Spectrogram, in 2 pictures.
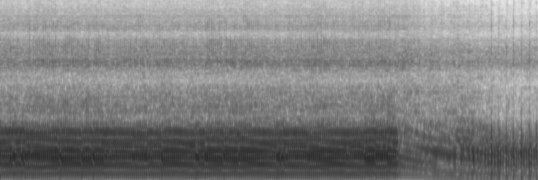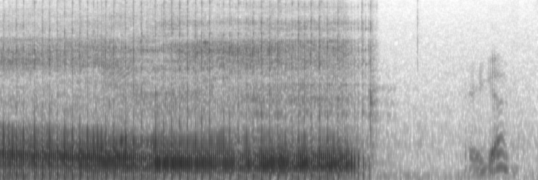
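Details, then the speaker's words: Mantis two-stroke tiller after installing a kill switch, securing the loose engine and tweaking carburetor low/high adjustments; now idles (didn't before), holds a steady buzz, revs up and down cleanly, shuts off; slight rock remains; running normally. "Is working okay. So it's not trying to come up. I know it's got a little bit of rock to it, but I honestly don't know what I could do better in that situation."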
